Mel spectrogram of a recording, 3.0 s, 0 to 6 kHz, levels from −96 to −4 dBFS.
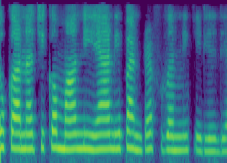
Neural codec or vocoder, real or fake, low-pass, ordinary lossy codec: codec, 16 kHz, about 1 kbps, DyCAST, with the encoder's durations; fake; 5.4 kHz; MP3, 32 kbps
